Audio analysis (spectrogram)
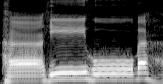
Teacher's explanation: H besar dilafalkan dari pangkal tenggorokan yang keluar biasa nafasnya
